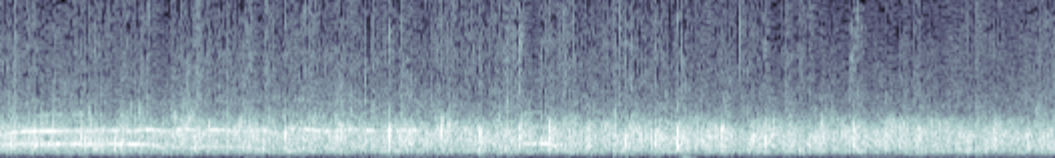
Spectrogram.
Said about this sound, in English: Stay standing and stay clapping.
